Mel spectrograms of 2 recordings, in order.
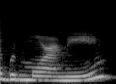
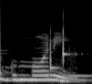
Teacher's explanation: Sedangkan British dia sama sekali tidak membaca R sounds. Makanya kalau orang American itu ngomongnya good morning, tapi kalau orang British itu ngomongnya good morning.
